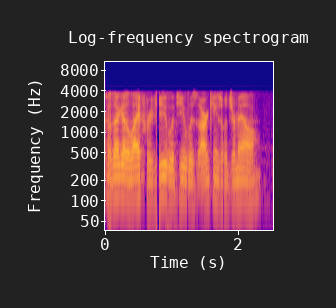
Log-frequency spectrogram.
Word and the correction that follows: Jeremiel: I mean, mm-hmm. Jeremel. I'll spell it for you, okay? It's spelled yeah. Jeremiel.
